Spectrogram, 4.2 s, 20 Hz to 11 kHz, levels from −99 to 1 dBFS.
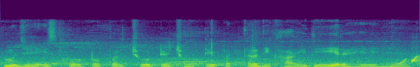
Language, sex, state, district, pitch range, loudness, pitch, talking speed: Hindi, female, Madhya Pradesh, Umaria, 155-180 Hz, -17 LUFS, 160 Hz, 155 wpm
